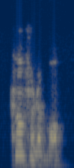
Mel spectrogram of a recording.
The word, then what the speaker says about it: comfortable: Comfortable. Comfortable. Uncomfortable. Uncomfortable. Yeah, Good. uncomfortable. We don't want to pronounce that. Fort. No fort.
